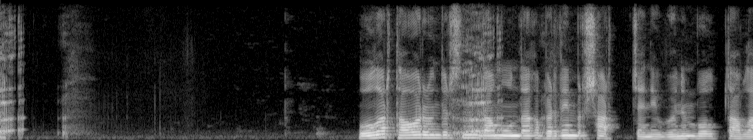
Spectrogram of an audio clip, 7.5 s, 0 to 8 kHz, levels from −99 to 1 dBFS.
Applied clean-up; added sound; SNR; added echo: none; Burping, eructation; 17 dB; none.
